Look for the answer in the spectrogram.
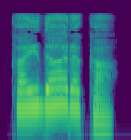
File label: "ಕಾತರಿಕೆ", Kannada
